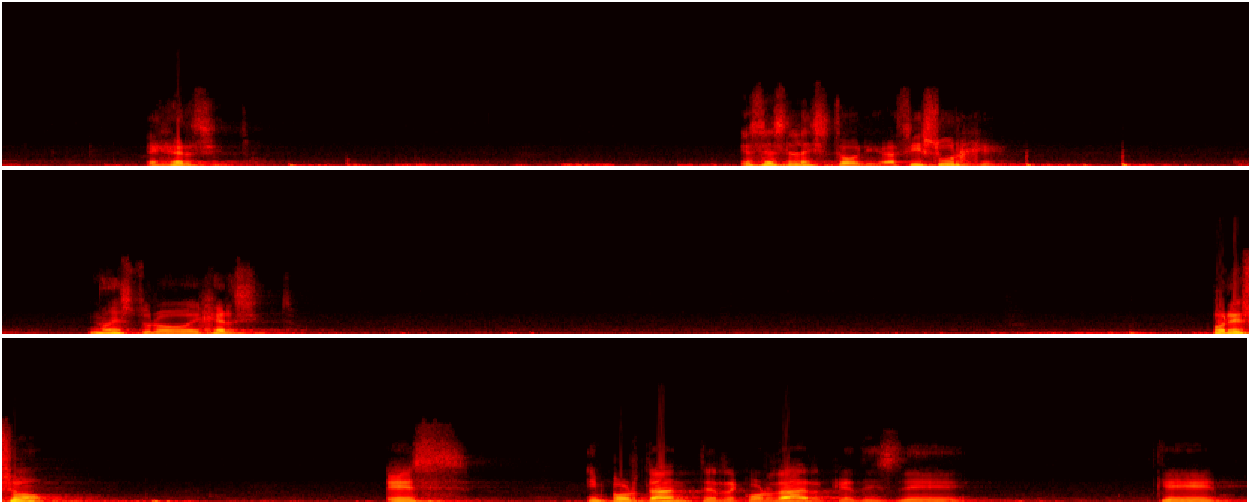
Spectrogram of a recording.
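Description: An elderly man speaks slowly and deliberately into a microphone, with long pauses, in a hall with some echo.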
